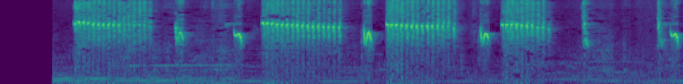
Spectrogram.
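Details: Songbird giving coarse 'besetan kasar' notes, a training recording for house and contest birds: four long, loud, fast-rattling buzzy bursts, each with a thin high whistle running through it, separated by short rasping chips, over a low hum.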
